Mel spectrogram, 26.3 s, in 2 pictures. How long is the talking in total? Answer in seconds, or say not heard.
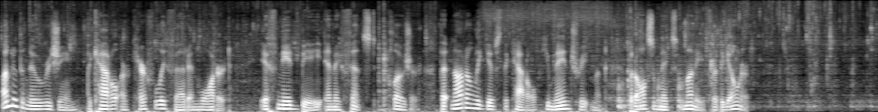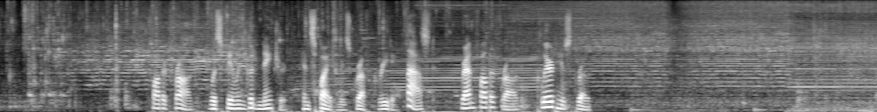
18 s.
